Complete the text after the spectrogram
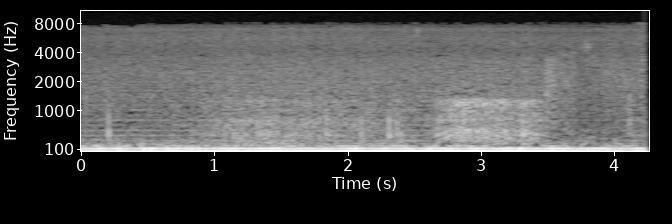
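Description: Someone breathes into a phone line, a low, steady rasp over a constant hum of line noise, close and fairly quiet, with no one speaking.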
